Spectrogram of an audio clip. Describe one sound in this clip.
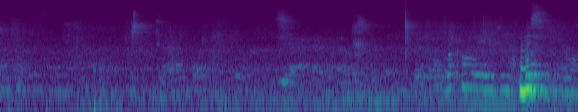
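Small objects click and tap on a table.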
